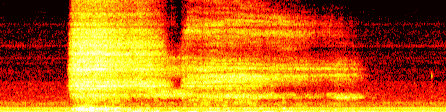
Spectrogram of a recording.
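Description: A person's loud, noisy breath, starting about a second in and trailing off over the next three seconds.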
